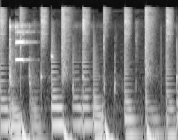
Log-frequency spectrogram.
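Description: Upbeat background music with a steady beat. Just after it starts, a Zephyr bread machine gives one short, high electronic beep as its Start/Stop button is pressed.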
